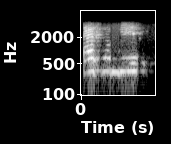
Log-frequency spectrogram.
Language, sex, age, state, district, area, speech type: Bodo, female, 45-60, Assam, Chirang, rural, conversation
